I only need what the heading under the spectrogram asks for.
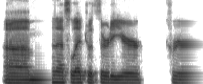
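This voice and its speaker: A man in his fifties, a panelist, speaking over a remote video call whose audio breaks up, with a measured, halting delivery. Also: fairly low pitch, monotone, smooth. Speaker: panelist, director of an industry innovation group. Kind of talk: conference panel remarks. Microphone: laptop or webcam mic on a video call. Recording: lo-fi, dull video-call line.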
